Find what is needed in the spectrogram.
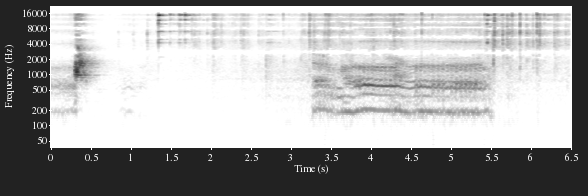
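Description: Shih Tzus playing over a plush toy: a short bark at the start, then a steady play growl about three seconds in that lasts a little over two seconds.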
